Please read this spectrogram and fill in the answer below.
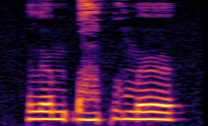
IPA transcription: lə˞mɓa̤pɔ̤m ə˞

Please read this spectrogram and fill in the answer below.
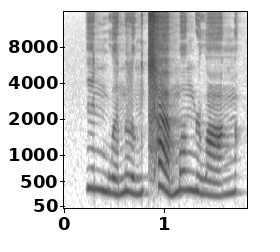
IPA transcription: i˦nmwə˨˦n lʊ˨˦ŋt͡sʰä˥˨ mɤ˦ŋɻwɑ˨˦ŋ

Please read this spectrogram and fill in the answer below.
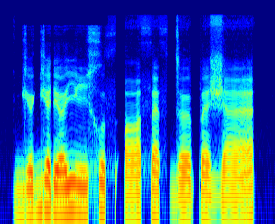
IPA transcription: ɡʲøɡʲɛ ɾʲœ jixuθ ʔɑθæθ dœpɛ ʒæ

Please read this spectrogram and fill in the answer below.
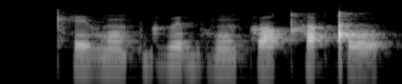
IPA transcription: kʰevõp ɡʱɯɪ̯bʱũ kʌ qʰɛʔǃo

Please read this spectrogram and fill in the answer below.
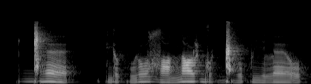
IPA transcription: ɡ͡ǁɛ˦˨ | pjə˨kʷju˦ zˤə˨nɑ˦ɭɡʊ˨ ɡ͡ǁʊ˨pi˨lɛ˨o̯

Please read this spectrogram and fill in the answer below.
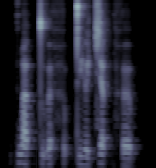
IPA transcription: kwa˦˥t̚t̪ṵ˧˥ə̯hə˦˥p̚ t̪i˨˩ə̯t͡ɕa˦˥t̚ hə˨˩p̚

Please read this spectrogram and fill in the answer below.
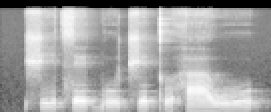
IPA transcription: ʃi˦t͡se˦ ɡ͡buː˦t͡ʃe˦ kʼʊ˨haː˨ wu˨˦

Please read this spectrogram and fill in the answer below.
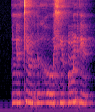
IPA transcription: lʲotʲõrɯ ɦosʲũ ʔõrʲɘ

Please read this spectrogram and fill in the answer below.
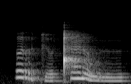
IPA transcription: ə˥rkʲɤ˩ǃʰɛ̃˥ ɾə˩wʉ˩

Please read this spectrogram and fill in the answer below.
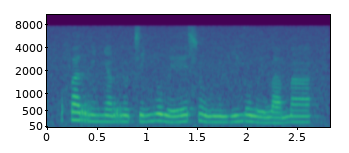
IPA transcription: fa˦rĩ˨ɲã˨rũ˨ t͡sɪ˨ ɲo˦weː˨˦ sũ˦˨βĩ˨ji˨˦jʊ˦ wɪ˨wa˨ mã˦

